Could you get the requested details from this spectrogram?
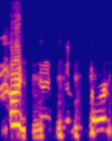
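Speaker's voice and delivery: mock squeaky cracked voice.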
